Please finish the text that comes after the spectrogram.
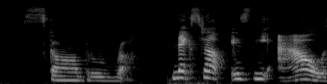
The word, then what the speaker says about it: Scarborough: Next up is just the schwa sound, which is that dropped sound, that very small vowel. For example, borough, thorough, and Scarborough, which is a place here in the UK. Actually, we have a lot of cities or areas which have that OUGH ending inside that use the schwa pronunciation.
